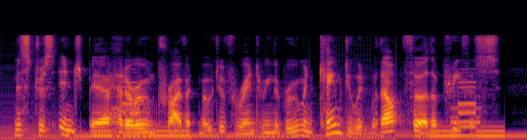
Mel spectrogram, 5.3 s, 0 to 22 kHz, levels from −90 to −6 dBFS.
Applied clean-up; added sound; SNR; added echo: none; Keyboard (musical); 8 dB; none.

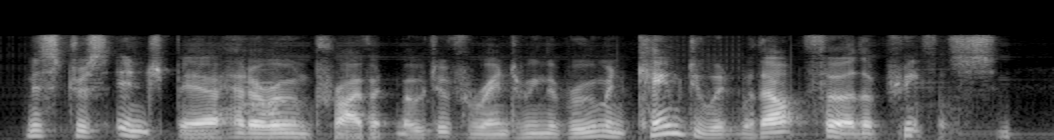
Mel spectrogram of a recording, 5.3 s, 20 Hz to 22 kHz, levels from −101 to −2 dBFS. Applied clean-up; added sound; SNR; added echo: neural separator model SepFormer DNS4.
